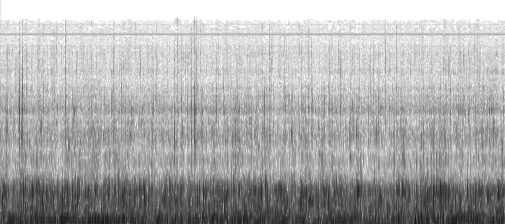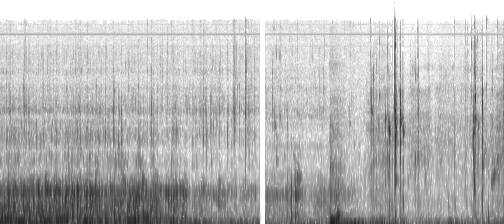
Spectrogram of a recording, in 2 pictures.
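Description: Muffled underwater rush of moving water heard through an action camera's waterproof housing, low and steady, fading about seven seconds in. A few short sharp splashes and clicks follow near the end.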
